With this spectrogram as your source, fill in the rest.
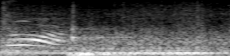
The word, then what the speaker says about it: Noire: Chị chơi game tên là L.A NOIRE. Phát âm trở là noir.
